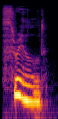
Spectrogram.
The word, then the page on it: thrilled: British English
